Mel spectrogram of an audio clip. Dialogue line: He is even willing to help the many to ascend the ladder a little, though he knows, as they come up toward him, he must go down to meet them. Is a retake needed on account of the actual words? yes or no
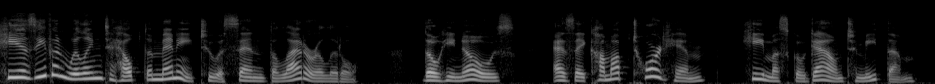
no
